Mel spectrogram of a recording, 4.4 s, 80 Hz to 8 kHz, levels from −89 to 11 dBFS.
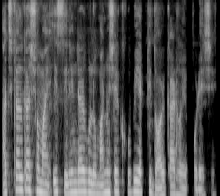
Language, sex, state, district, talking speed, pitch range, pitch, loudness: Bengali, male, West Bengal, Dakshin Dinajpur, 165 wpm, 115-160 Hz, 150 Hz, -16 LUFS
